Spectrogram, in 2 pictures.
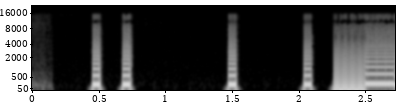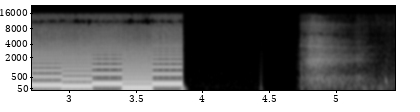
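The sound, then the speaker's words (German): Crude, buzzy beeps from an early PC game: four short blips at uneven intervals, then a loud run of square-wave tones hopping up and down in pitch, ending with a faint breathy whoosh. “Das ist ein Spiel, bei dem man einen kruden Rennwagen steuert, der einem Esel ausweicht.”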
